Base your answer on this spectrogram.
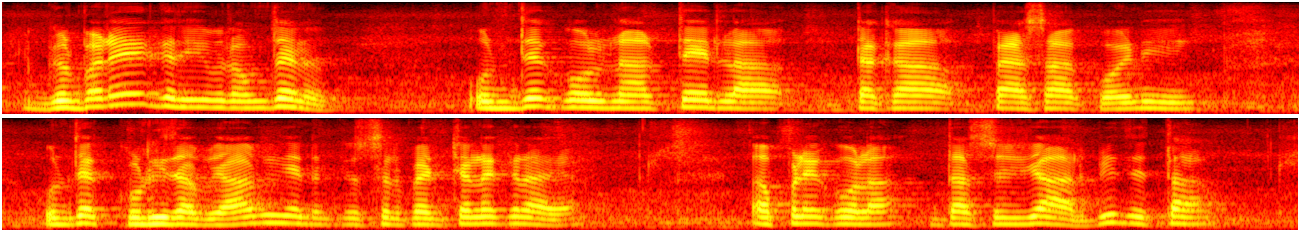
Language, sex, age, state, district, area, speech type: Dogri, male, 45-60, Jammu and Kashmir, Samba, rural, spontaneous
